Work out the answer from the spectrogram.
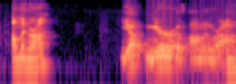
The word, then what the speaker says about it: Amun-Ra: I love that Cleopatra right at the start of I want to make sure I'm pronouncing it correctly. Almond Raw.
